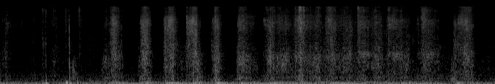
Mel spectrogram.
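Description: Long nails and fingertips of both hands tap and scratch the soft petal tops of a large tray of packed white preserved roses. Quiet, rapid, uneven bursts of bright rustling and scraping run over a steady low hum.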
